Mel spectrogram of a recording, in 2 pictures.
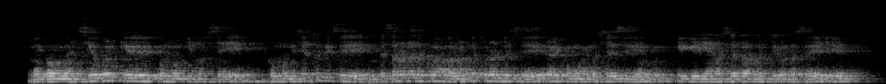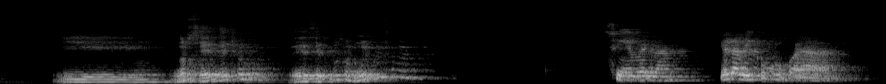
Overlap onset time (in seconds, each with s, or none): none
